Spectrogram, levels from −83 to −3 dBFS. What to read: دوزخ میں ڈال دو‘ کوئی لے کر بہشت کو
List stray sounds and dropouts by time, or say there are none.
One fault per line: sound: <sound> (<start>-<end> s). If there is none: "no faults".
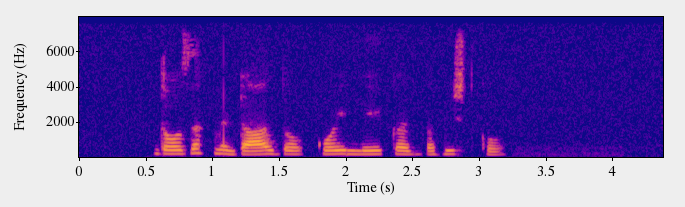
no faults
